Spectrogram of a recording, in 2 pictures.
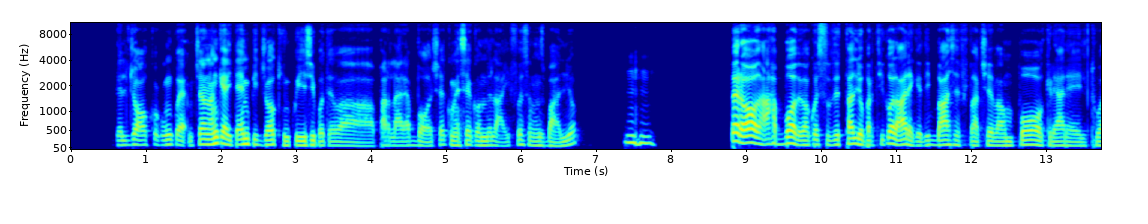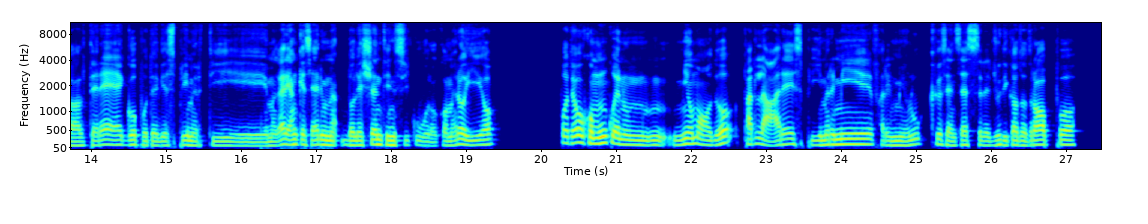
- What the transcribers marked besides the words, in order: in English: "look"; laughing while speaking: "giudicato"
- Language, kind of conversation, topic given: Italian, podcast, In che occasione una persona sconosciuta ti ha aiutato?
